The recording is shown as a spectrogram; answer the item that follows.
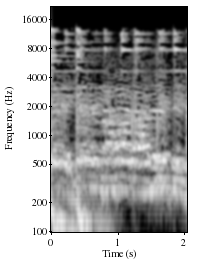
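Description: Kirtan: a group chanting a devotional mantra, with a mridanga drum beating and small hand cymbals ringing.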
